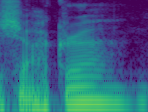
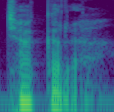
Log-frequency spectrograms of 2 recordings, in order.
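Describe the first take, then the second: First: It is pronounced in the common Western way. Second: It is pronounced in an Indian way. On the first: "that's what most people have heard" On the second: "in Indian culture, it's chak- chakra"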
